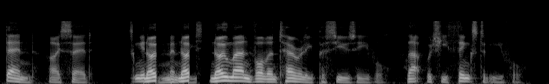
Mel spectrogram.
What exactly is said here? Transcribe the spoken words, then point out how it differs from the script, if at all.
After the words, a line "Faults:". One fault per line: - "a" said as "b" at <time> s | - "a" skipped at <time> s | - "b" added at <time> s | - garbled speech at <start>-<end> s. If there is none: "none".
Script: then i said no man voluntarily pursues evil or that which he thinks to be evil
then i said [garbled] no man voluntarily pursues evil that which he thinks to evil
Faults:
- garbled speech at 1.3-2.0 s
- "or" skipped at 3.9 s
- "be" skipped at 4.9 s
